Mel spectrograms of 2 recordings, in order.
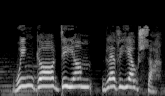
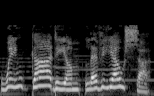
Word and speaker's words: Wingardium Leviosa: "You're saying it wrong," says Hermione in an impatient voice. "It's Wingardium Leviosa. You emphasize the ga."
